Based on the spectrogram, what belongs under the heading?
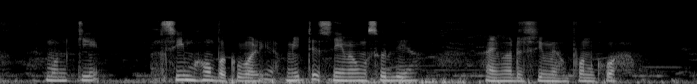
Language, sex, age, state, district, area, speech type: Santali, male, 18-30, West Bengal, Uttar Dinajpur, rural, spontaneous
